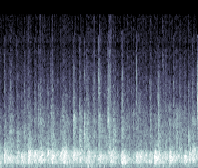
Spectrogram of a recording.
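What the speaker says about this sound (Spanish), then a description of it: "Un aplauso al Señor." A church congregation applauding during a Spanish-language sermon, a dense, even wash of clapping held at a moderate distance for the whole stretch, with no talking over it.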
